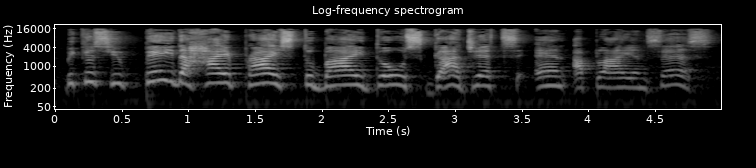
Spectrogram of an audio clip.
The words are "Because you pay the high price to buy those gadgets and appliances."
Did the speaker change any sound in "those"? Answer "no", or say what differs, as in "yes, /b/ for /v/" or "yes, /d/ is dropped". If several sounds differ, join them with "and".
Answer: yes, /s/ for /z/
